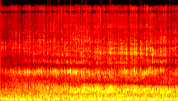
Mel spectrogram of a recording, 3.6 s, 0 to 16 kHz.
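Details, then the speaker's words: 6.0 V8 swapped Chevy truck on Holley Terminator X idling: deep uneven lumpy pulse; rough idle, very rich, needs idle tune, cleans up when revved. "you can hear it it's definitely a little rough on the idol it's very rich it needs some serious help on uh on the idle tune"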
